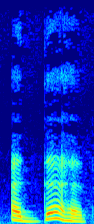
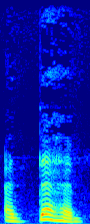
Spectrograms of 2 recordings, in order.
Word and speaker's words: الذهب: إذن لاحظوا الذهب. لاحظوا هناك التعريف ال، ولكن لام لا تنطق، نقول الذهب. إذن لاحظوا الدال مشددة.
